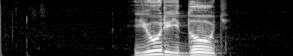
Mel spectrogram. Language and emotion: Russian, neutral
